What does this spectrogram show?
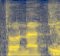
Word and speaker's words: Tonatiuh: Dijo Dios Tonatio, sí, o Tonatío, ¿cómo se dice? Tonatiuh.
